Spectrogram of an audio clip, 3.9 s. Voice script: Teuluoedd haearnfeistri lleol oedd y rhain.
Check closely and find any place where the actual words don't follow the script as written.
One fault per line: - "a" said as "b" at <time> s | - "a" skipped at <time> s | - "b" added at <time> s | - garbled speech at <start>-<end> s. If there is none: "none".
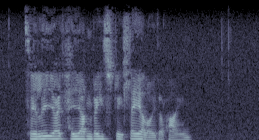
none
